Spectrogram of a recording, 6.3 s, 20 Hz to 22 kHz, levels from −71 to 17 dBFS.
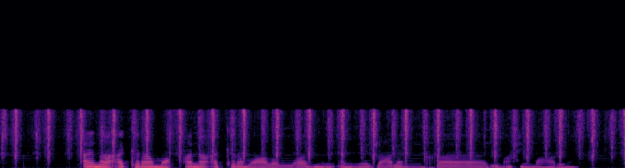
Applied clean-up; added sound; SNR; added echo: none; Rattle (instrument); 3 dB; none.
